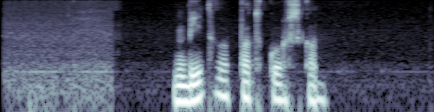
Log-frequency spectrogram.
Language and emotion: Russian, neutral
